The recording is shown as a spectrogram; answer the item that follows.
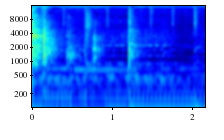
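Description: A glass bowl clinks sharply against glass at the start, with a lighter clink about a second later, over background music.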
